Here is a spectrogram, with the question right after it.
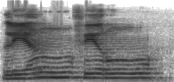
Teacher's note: Nun mati dibaca samar. Hukumnya adalah ikhfa. Alasannya, karena nun mati bertemu dengan fa.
